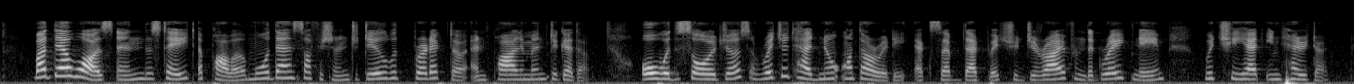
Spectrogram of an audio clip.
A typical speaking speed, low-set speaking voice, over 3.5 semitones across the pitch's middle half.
No: average, 170 wpm; high, 245 Hz; average, 4.1 semitones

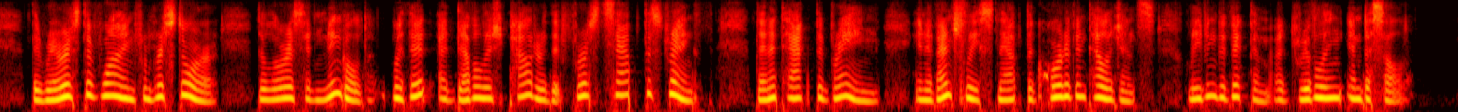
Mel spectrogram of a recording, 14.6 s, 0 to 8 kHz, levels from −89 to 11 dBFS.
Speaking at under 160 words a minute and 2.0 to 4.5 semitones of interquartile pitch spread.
Yes: average, 150 wpm; average, 4.1 semitones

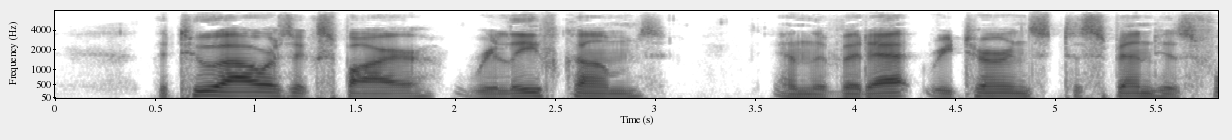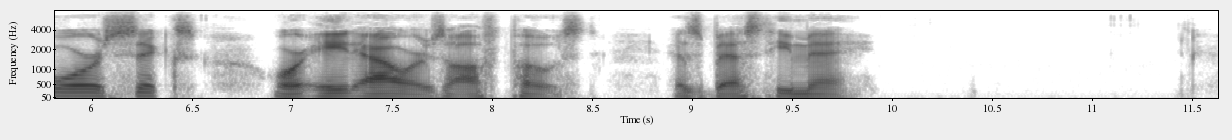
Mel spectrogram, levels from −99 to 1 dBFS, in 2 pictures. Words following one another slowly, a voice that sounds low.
Yes: slow, 125 wpm; low, 100 Hz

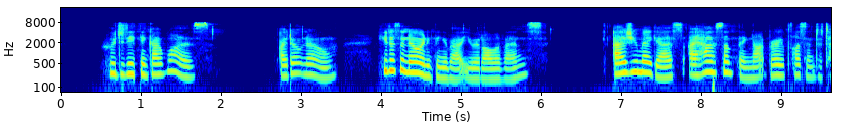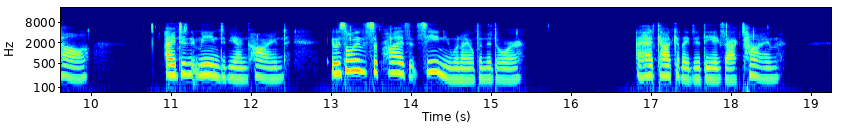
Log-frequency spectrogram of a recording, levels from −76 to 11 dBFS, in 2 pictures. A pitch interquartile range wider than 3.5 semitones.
Yes: average, 5.2 semitones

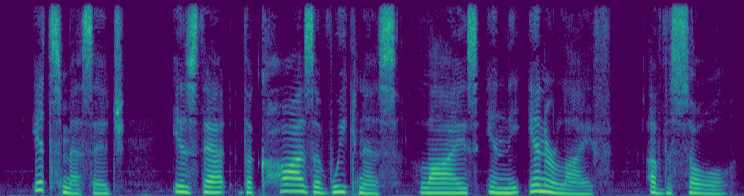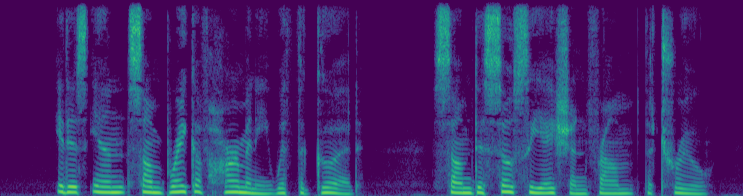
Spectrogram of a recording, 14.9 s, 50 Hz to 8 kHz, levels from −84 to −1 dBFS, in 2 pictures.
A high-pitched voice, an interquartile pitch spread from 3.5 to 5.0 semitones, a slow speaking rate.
Yes: high, 195 Hz; average, 4.0 semitones; slow, 125 wpm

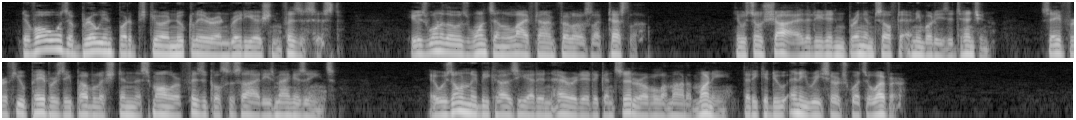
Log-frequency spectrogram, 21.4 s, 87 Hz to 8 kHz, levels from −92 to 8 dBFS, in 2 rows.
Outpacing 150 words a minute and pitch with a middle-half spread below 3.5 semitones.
Yes: average, 185 wpm; average, 3.1 semitones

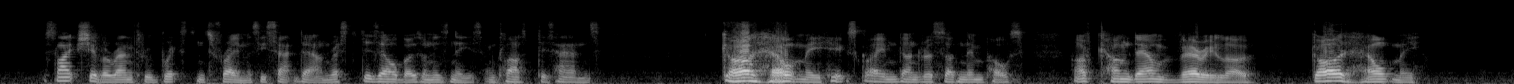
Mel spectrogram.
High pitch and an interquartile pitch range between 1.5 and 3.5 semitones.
No: low, 115 Hz; average, 3.1 semitones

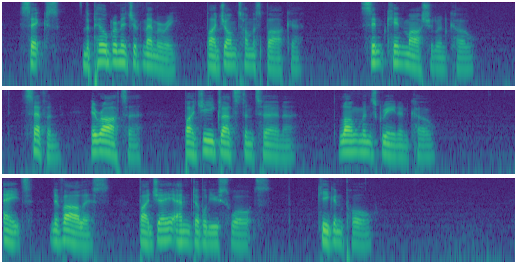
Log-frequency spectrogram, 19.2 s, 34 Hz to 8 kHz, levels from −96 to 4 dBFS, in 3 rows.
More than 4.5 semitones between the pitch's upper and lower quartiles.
No: average, 4.1 semitones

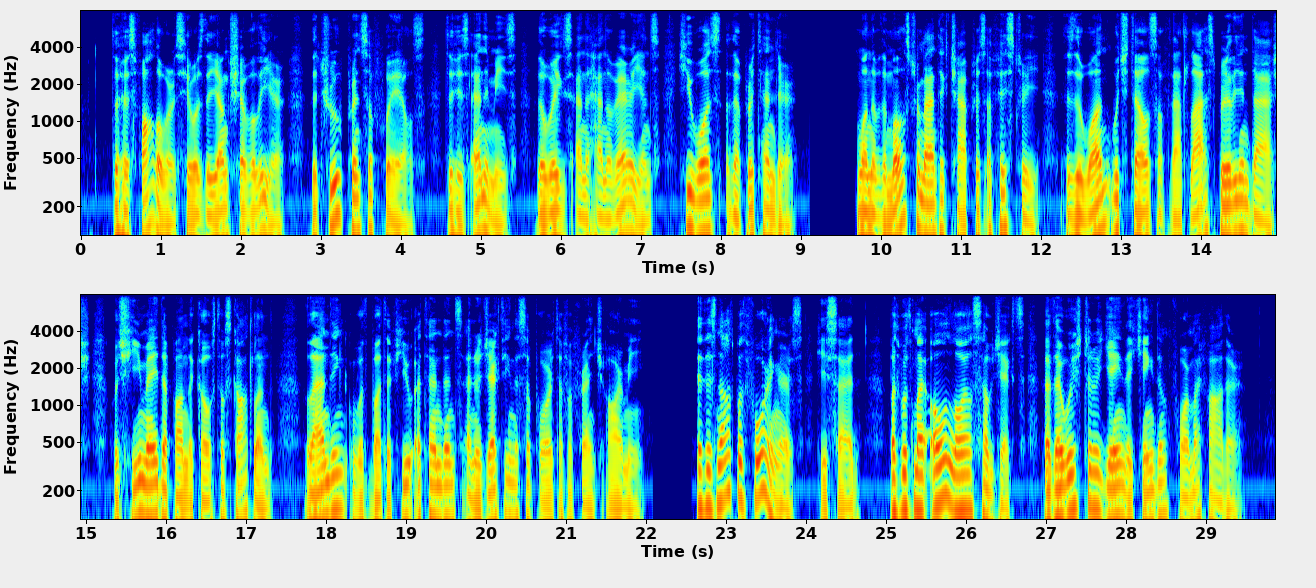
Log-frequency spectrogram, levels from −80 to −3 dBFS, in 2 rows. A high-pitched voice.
No: very low, 95 Hz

